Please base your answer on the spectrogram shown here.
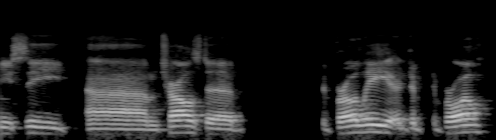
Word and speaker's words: de Broglie: see Charles de debroglie de broiled it's spelled almost de Broglie but not pronounced that way I think it was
